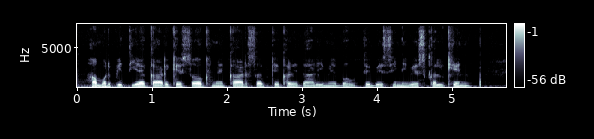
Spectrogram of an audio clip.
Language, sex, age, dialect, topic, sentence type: Magahi, male, 25-30, Western, banking, statement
